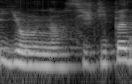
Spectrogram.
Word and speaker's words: Yeong: je crois qu'on prononce que le O. Donc, ça fait Young et Yon, si je ne dis pas de bêtises.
